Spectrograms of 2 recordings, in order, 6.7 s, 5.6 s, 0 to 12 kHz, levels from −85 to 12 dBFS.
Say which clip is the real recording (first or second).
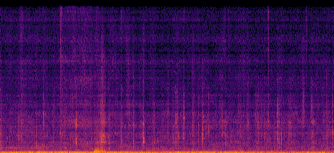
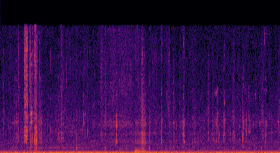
second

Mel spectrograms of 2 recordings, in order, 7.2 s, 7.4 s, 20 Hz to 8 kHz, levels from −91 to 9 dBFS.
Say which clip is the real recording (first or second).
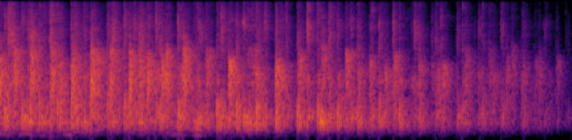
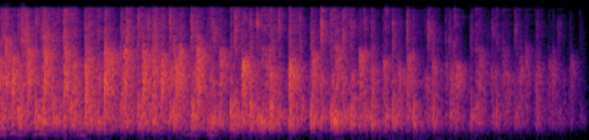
first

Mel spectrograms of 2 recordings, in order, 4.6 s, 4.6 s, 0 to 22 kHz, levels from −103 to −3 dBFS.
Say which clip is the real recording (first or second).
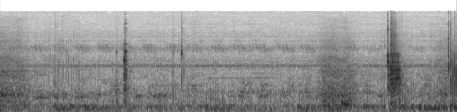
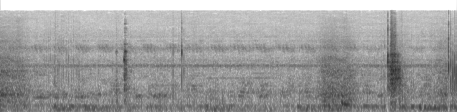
second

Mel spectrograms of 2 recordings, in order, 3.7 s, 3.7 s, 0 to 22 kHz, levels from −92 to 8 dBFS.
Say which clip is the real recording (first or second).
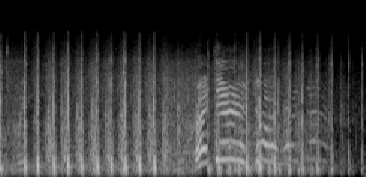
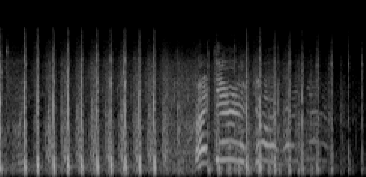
first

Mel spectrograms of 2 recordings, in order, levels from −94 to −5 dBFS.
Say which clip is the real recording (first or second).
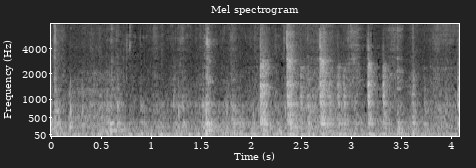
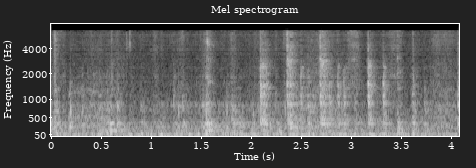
first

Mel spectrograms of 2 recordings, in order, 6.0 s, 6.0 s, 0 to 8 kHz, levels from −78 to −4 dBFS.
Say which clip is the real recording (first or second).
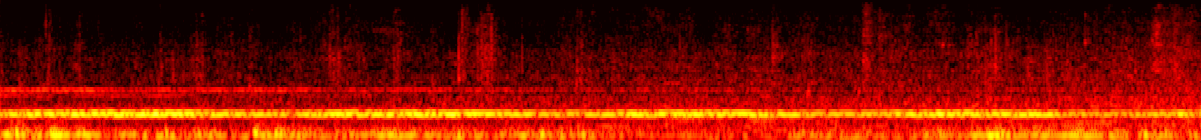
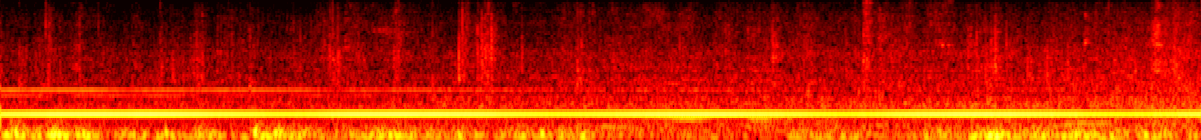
second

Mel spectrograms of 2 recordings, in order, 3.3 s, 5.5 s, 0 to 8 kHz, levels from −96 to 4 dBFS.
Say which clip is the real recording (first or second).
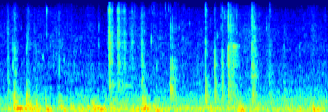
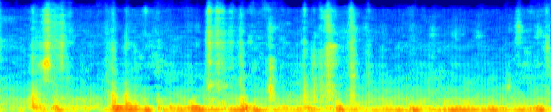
first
